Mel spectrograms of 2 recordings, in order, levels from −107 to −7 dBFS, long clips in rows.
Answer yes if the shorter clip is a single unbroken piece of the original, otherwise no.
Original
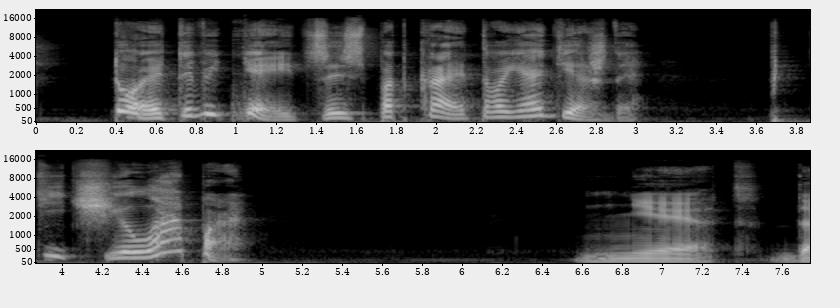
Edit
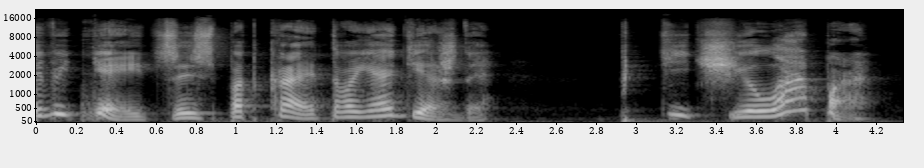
yes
